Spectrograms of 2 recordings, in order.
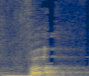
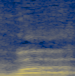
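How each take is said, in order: First: The word begins with a buzzing V sound. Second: The word begins with a rounded W sound. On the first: The speaker calls it wrong. "and not the" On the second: The speaker calls it right. "you must learn to say were"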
